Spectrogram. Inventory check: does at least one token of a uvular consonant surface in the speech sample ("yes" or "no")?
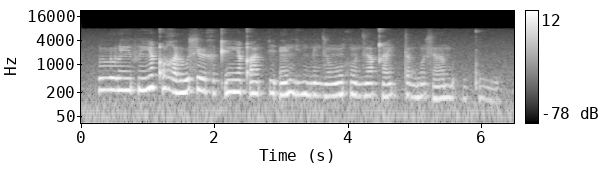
yes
